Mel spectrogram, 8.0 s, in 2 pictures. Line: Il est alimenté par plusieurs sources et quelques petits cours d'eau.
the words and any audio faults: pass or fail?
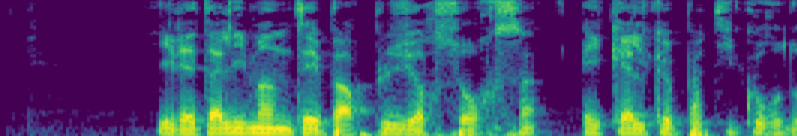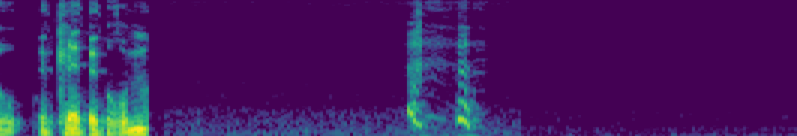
fail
